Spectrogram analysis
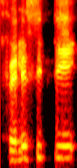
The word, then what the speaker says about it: felicity: ഫെസിലിറ്റി അല്ല, ഫെലിസിറ്റി, FELICITY. നോക്കാം, ഫെലിസിറ്റി എന്നാണ് ആ വാക്കിന്റെ ഉച്ചാരണം.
